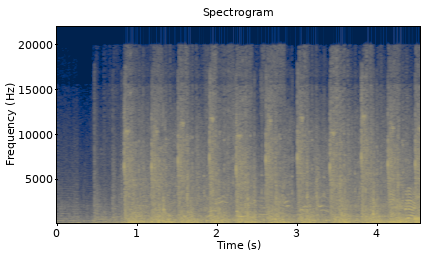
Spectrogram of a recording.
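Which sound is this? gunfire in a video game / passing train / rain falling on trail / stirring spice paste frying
gunfire in a video game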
